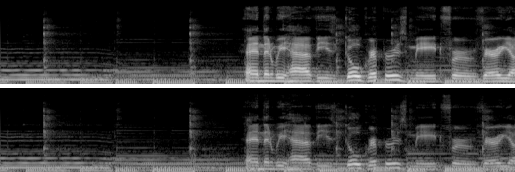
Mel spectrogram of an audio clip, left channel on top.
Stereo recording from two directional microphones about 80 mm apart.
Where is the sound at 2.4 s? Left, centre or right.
Left.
